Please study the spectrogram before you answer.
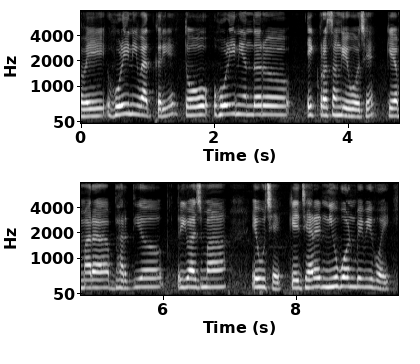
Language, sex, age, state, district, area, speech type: Gujarati, female, 30-45, Gujarat, Surat, urban, spontaneous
